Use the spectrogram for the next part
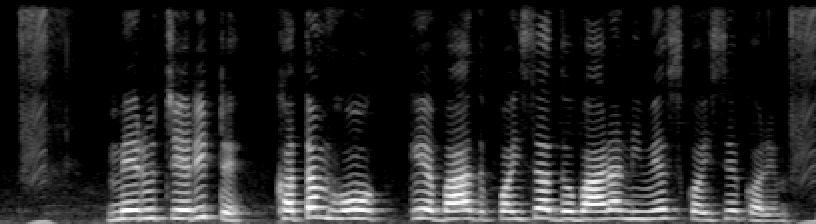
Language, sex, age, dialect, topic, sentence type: Bhojpuri, female, <18, Southern / Standard, banking, question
